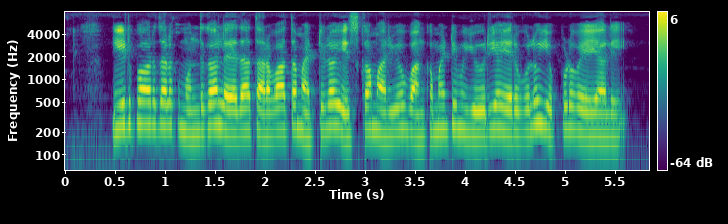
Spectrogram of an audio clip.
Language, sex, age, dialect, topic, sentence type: Telugu, female, 31-35, Utterandhra, agriculture, question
